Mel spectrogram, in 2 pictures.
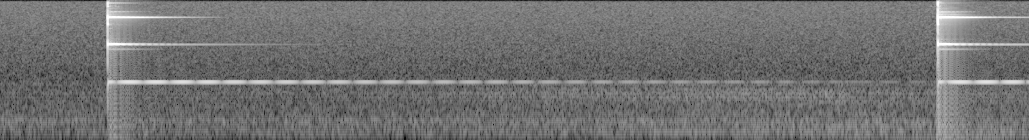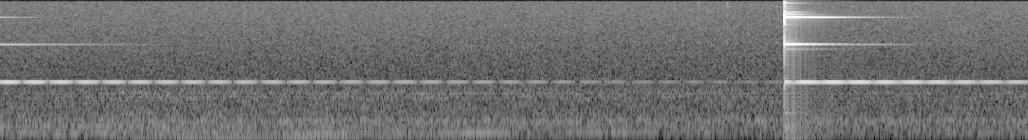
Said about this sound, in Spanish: Vamos a comenzar y a terminar esta meditación con el sonido de esta campana.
